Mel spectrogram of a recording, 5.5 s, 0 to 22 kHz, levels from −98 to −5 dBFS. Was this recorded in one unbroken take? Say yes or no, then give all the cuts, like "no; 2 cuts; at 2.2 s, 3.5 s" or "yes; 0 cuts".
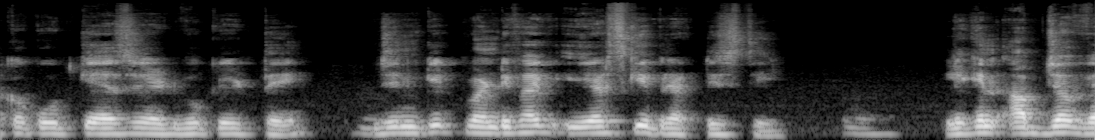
yes; 0 cuts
